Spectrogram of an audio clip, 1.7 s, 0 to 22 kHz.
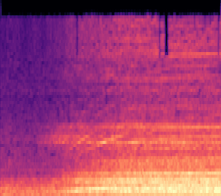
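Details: Heater on 750/1500 W settings powered by DIY hand truck 1000 W inverter, switched 1500 to 750, wiring cool: steady fan whir with hum that climbs then settles and holds even; normal running.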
